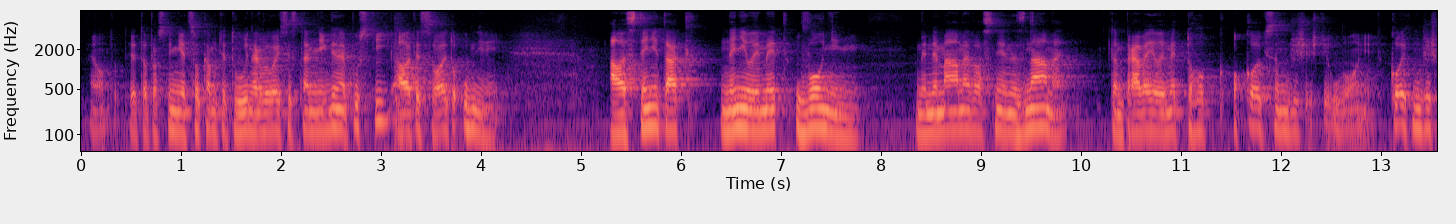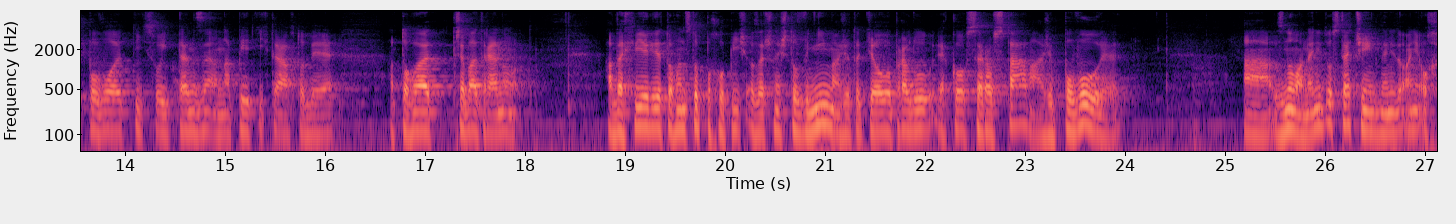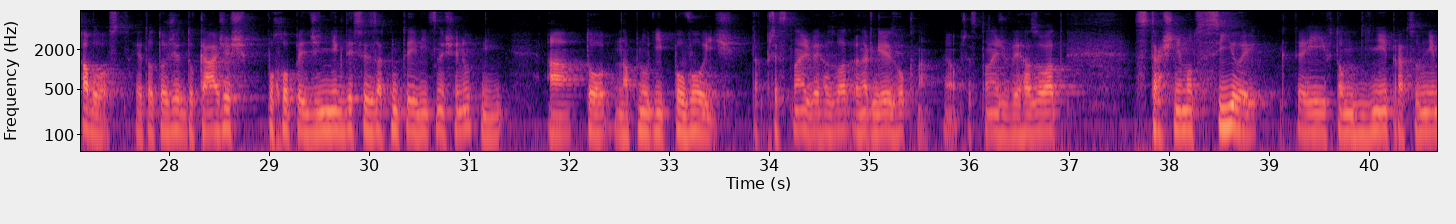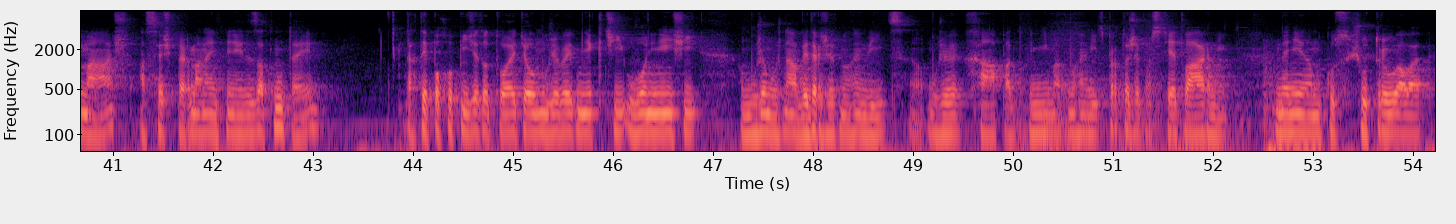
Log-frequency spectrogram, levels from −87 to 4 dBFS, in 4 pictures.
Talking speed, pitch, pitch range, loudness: 175 wpm, 110 Hz, 105-120 Hz, -25 LUFS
